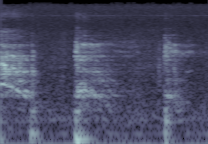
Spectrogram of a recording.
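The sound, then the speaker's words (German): Faint human coughing, a few short, dry bursts spaced apart over a steady low hum. “Sie husten mir das ganze Gesicht voll Sand.”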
